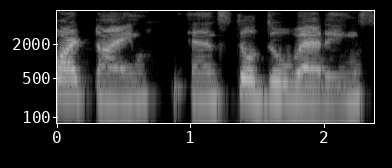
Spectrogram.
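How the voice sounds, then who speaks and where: Against a quiet background, a woman speaks fairly slowly at a medium pitch, with ordinary pitch variation and a bright, sharp tone. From Philippines. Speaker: wedding planner. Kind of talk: interview. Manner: hesitant, many fillers.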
